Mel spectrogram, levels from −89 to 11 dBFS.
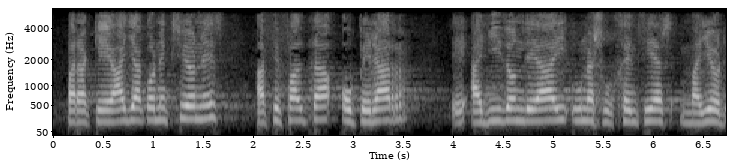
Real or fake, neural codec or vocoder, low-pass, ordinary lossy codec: real; none; 5.4 kHz; AAC, 32 kbps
